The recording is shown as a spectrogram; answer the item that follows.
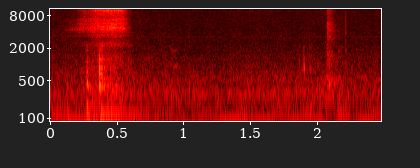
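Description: A short breath drawn through the nose, about a quarter of a second in, then a quiet pause with a faint steady low hum.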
